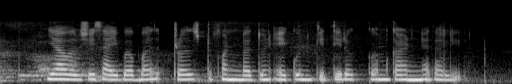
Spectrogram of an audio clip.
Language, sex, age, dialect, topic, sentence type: Marathi, female, 25-30, Standard Marathi, banking, statement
